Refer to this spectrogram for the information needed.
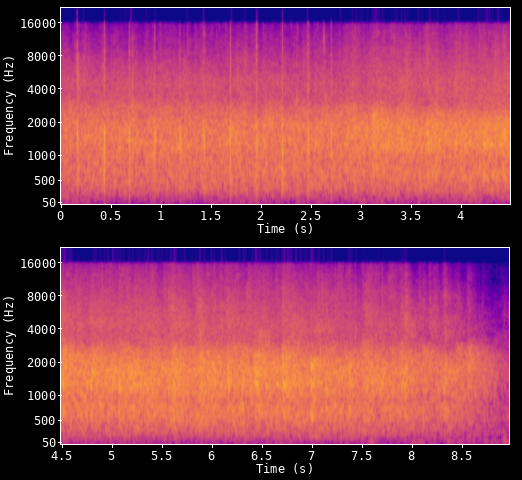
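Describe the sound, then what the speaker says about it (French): Applause from a gala audience after a vibraphone and saxophone opening performance, starting with a few distinct claps that quickly swell into dense, steady clapping before fading out at the end. "Encore une fois, une bonne main d'applaudissements."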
